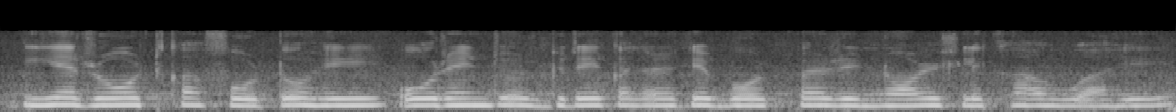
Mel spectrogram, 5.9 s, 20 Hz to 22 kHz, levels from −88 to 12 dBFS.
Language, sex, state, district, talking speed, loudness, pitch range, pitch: Hindi, female, Bihar, Darbhanga, 165 wpm, -14 LUFS, 195-205 Hz, 205 Hz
